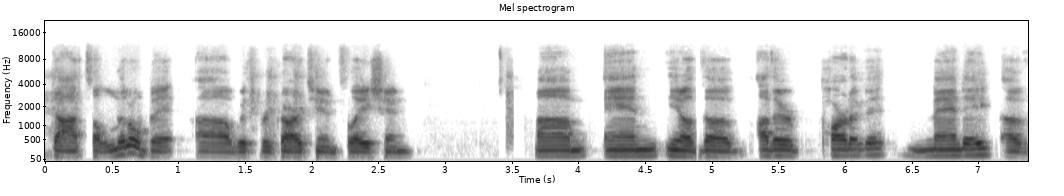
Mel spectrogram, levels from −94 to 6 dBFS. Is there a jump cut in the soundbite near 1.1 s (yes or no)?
no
